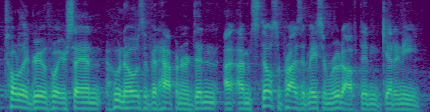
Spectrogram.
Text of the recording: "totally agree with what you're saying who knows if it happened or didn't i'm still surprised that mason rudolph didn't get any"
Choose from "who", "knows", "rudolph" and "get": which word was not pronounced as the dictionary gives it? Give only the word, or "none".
none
